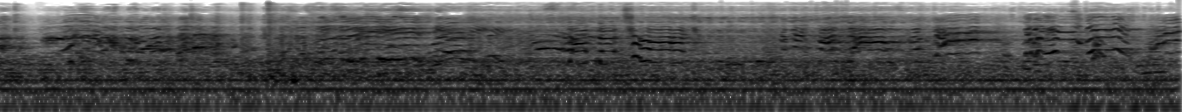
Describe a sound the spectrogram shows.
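A woman shouts urgently, heard through a loudspeaker.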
